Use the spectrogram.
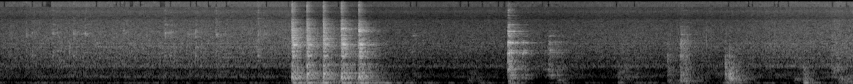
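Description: A spoon stirs butternut squash soup with cinnamon stick, salt, pepper, ground ginger and vegetable base in a pot, giving a few quick clusters of scraping, clinking strokes over a low sizzle, with gaps between bursts.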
